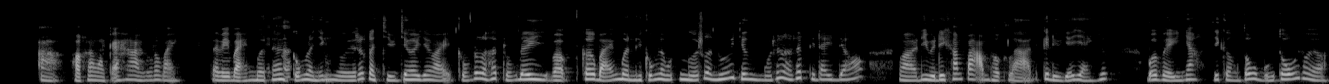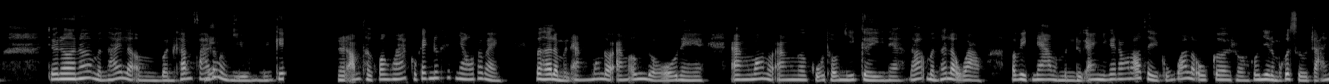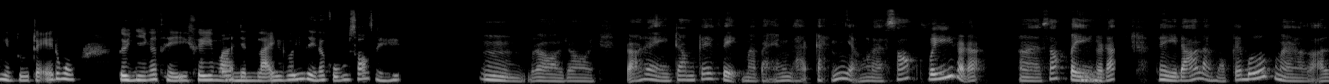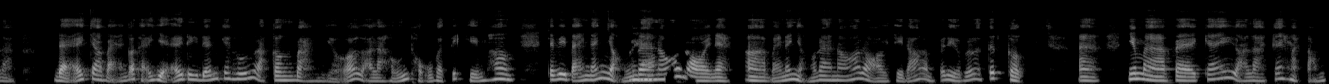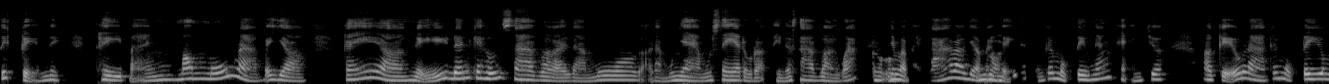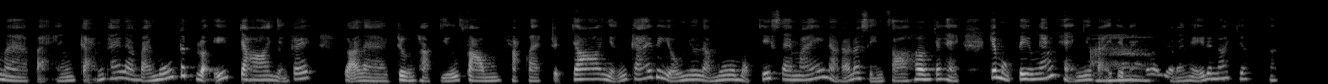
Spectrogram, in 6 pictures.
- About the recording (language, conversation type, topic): Vietnamese, advice, Làm sao để cân bằng giữa việc hưởng thụ hiện tại và tiết kiệm dài hạn?
- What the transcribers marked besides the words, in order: tapping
